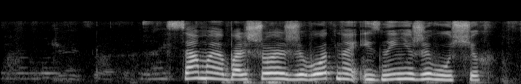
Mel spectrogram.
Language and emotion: Russian, neutral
